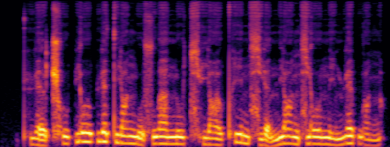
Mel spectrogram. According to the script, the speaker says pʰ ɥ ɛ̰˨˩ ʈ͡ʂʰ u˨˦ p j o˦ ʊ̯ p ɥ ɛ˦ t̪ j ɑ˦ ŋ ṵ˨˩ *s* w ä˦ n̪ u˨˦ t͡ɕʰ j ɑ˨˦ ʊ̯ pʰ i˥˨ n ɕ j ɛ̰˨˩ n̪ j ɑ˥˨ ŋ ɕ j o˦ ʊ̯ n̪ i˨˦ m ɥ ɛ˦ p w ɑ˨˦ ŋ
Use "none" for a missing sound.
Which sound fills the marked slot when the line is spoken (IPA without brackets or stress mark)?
s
